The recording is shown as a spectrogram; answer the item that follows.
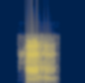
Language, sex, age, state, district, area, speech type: Santali, male, 18-30, West Bengal, Birbhum, rural, conversation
